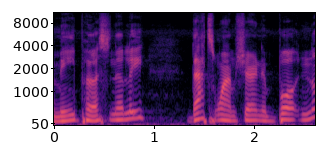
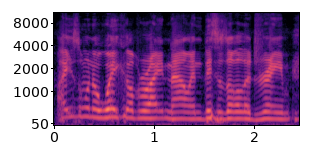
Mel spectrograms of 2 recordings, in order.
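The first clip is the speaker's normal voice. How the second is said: mock desperate prayer; 6 semitones higher, 5 dB louder than usual. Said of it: "I was thinking".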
